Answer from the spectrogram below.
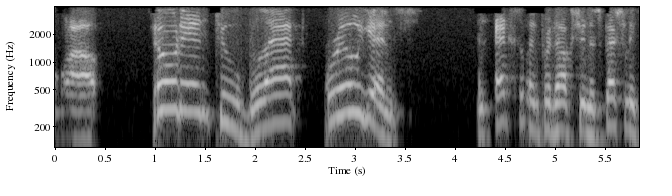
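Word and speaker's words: Blaq: Go to Black, however, it's spelled B-L-A-Q. B-L-A-Q, Black. Brilliance, B-R-I-L-L-A-N-C-E, on YouTube.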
